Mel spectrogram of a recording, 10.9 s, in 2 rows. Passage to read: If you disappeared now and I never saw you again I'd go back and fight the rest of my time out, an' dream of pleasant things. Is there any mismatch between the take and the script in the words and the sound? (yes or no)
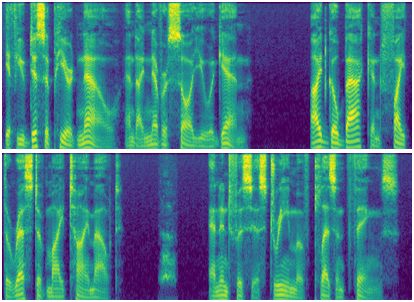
yes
